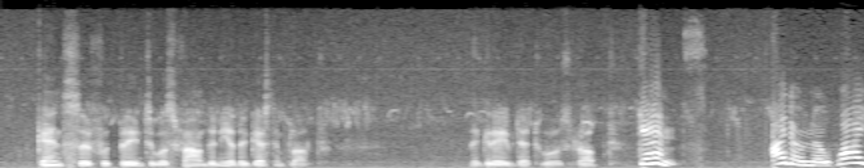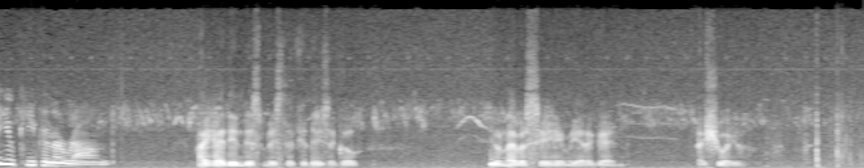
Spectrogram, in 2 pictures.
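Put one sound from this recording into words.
A man speaks in a firm, measured voice nearby.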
